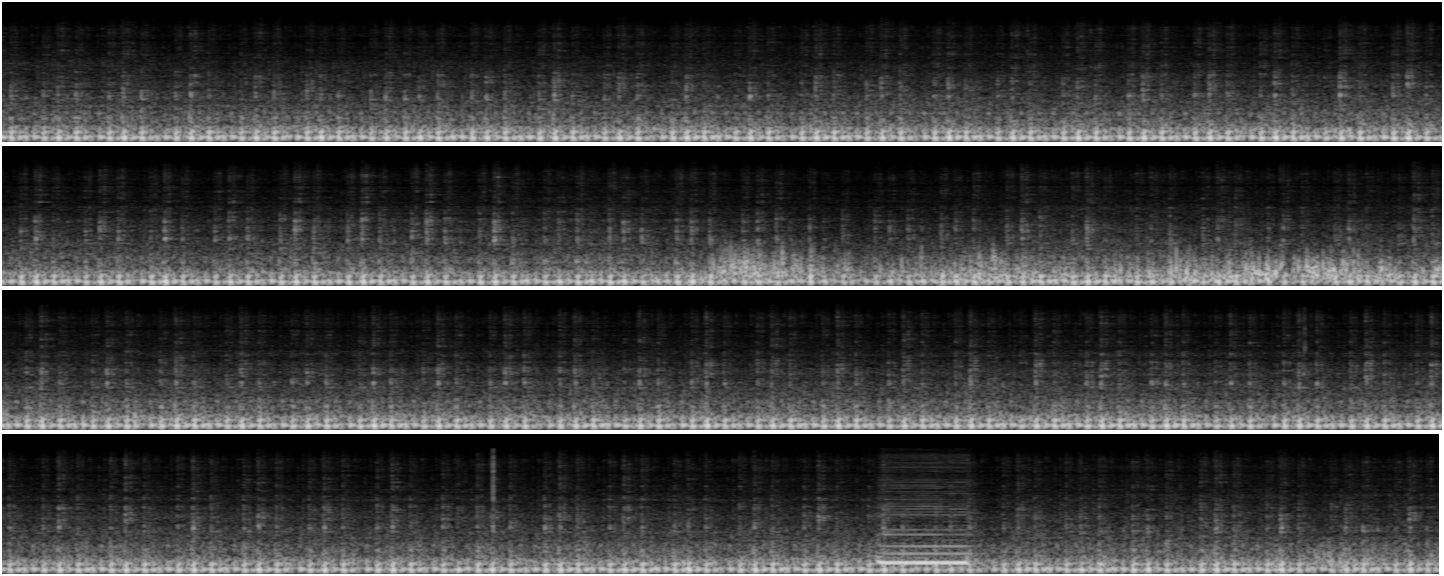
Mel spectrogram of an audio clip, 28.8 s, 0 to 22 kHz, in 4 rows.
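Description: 1995 Harley-Davidson FXDWG Dyna Wide Glide's air-cooled 1340 cc Evolution V-twin idling steadily with its even, throbbing beat. A short beep sounds near the end.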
